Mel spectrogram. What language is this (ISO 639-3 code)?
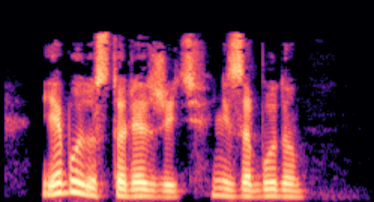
rus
